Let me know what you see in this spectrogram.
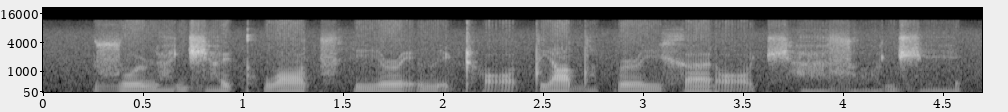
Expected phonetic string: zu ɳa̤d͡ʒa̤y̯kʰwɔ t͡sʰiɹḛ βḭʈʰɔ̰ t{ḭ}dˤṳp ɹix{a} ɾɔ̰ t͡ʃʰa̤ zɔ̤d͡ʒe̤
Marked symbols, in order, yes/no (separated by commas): no, no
